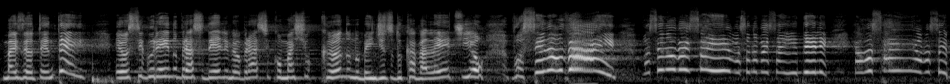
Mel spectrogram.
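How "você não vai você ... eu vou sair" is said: high desperate yell, pleading; shouting to stop father. Retold or imitated. Daughter shouting at angry father in the car, high desperate yell. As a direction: scream it high, holding him back.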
